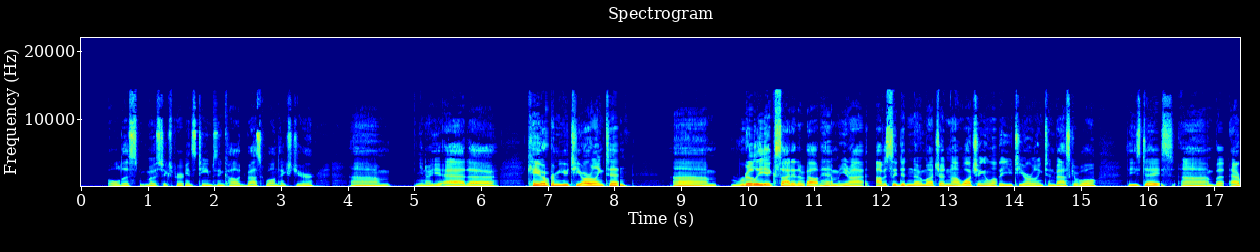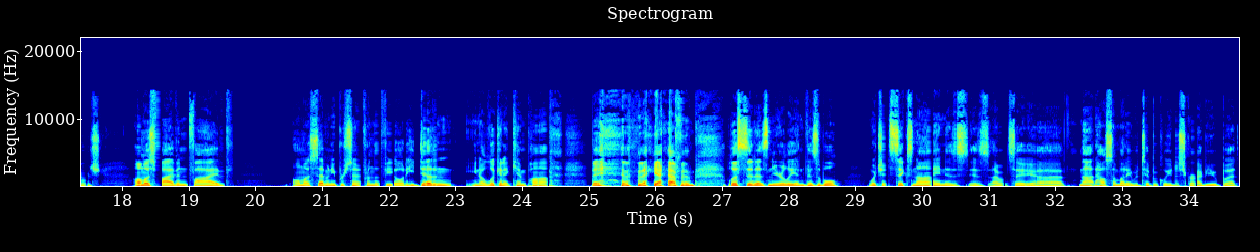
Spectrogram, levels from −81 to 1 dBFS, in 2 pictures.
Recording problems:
choppy; very; 9% of the speech affected

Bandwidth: 14.5 kHz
